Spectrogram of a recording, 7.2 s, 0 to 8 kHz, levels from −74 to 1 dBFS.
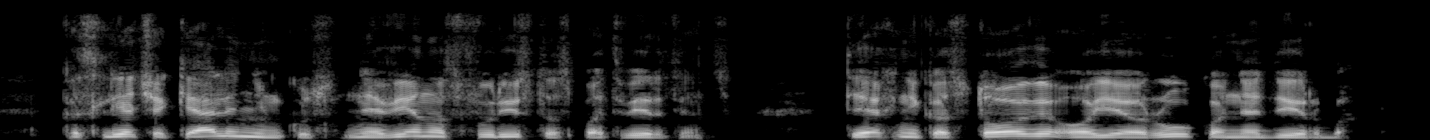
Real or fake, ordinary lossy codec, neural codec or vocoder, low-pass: real; MP3, 48 kbps; none; 7.2 kHz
